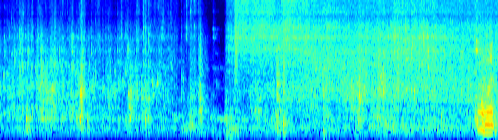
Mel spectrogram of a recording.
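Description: Running tap water splashes while food is washed in a home kitchen, a fairly quiet, continuous spray that stops briefly and resumes, with clattering handling sounds and faint talk in the background.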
